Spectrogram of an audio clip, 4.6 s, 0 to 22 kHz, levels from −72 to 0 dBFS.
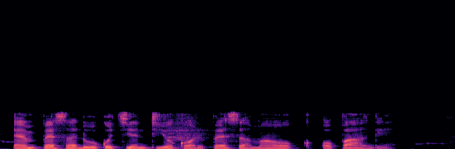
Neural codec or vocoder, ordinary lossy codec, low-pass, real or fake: none; none; 5.4 kHz; real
